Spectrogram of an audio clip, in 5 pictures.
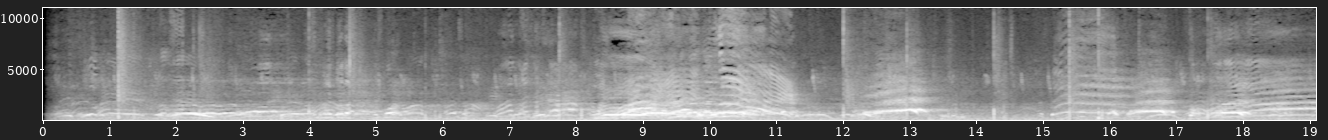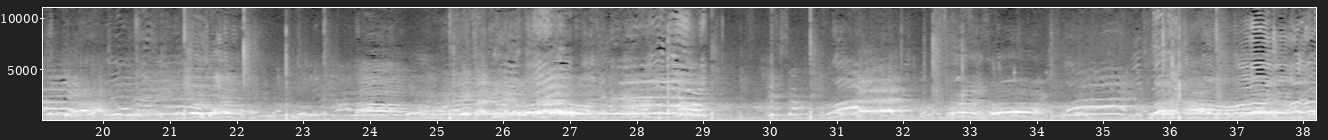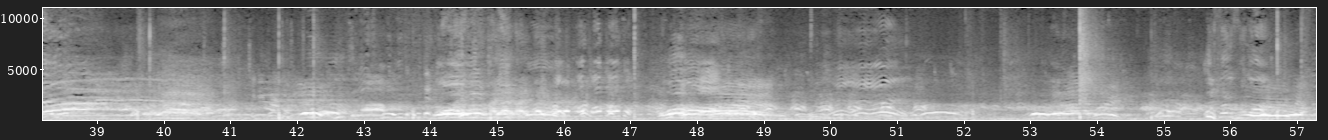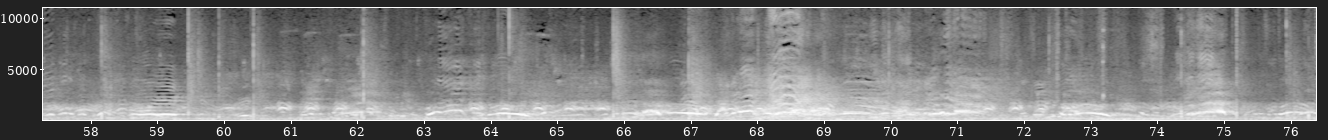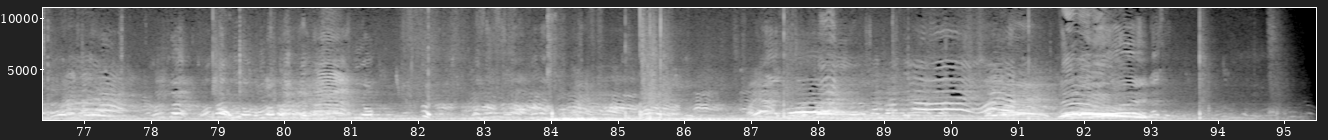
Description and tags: Ueno Park Tokyo-Baseball Warm Up
The very strange sounds and cries made by a Japanese baseball team warming up. Recording made in Ueno Park, Tokyo, Japan.
Mini-disc, A/D, sound forge process.
weird, glove, shout, strange, yell, field, sports, Baseball, ball, odd, Ueno, team, warm-up, weird-japan, Japan, field-recording, cries, Ueno-park, bat, athletic, game, baseball-practice, scream, practice, Nippon, cry, Japanese, Tokyo, sport, athlete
